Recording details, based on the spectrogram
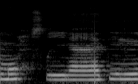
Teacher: Dan bacaan yang seterusnya adalah Kisai, dengan mengkasrahkan sad pada kalimah al-muhsanat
